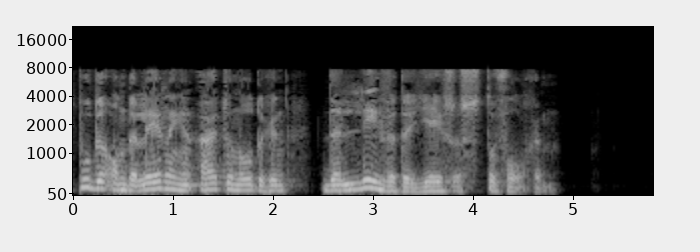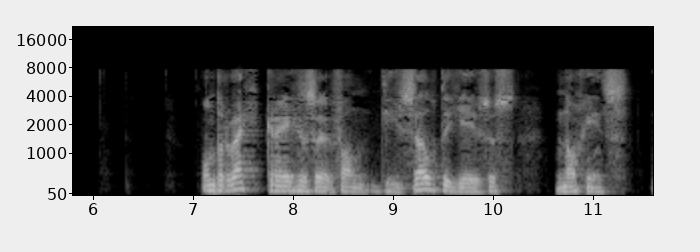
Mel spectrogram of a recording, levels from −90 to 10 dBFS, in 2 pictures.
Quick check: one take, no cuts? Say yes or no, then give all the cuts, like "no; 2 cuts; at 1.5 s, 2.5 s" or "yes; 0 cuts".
yes; 0 cuts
